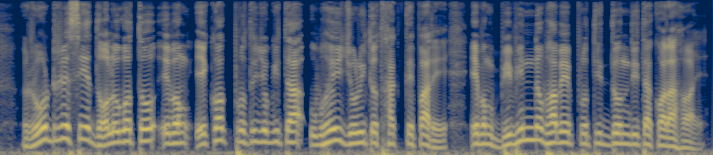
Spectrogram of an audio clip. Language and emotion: Bengali, neutral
